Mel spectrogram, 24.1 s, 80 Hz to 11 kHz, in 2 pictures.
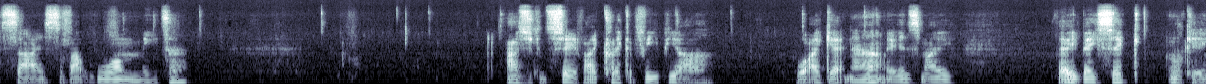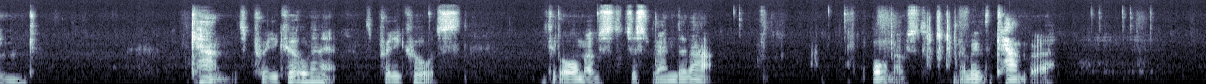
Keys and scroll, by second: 21.2 0, 21.3 Tab, 21.4 0, 21.5 Tab.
